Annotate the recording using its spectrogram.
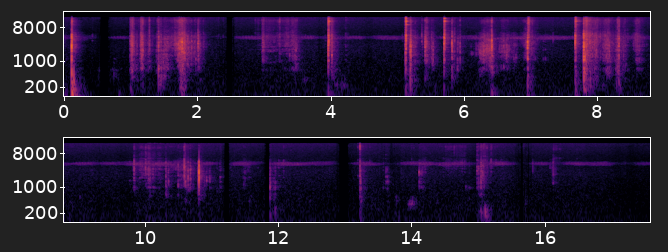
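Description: Dry leaves and twigs rustle and crackle under hands.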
